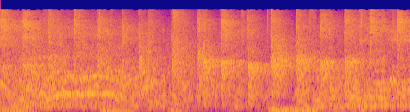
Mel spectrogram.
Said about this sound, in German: Und jetzt brandet hier wieder Applaus auf.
